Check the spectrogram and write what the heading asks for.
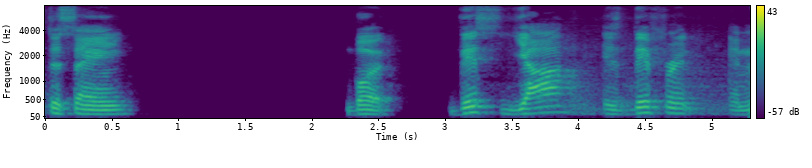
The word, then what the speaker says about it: Yah: Usually when the Lord's name is used in the name or something like that, it'll be Yah, phonetically spelled Y-A-H, right?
